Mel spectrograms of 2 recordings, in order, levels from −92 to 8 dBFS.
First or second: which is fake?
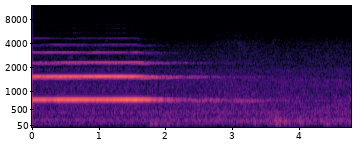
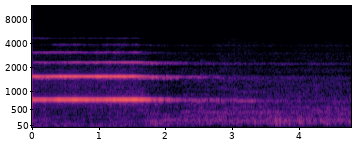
second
